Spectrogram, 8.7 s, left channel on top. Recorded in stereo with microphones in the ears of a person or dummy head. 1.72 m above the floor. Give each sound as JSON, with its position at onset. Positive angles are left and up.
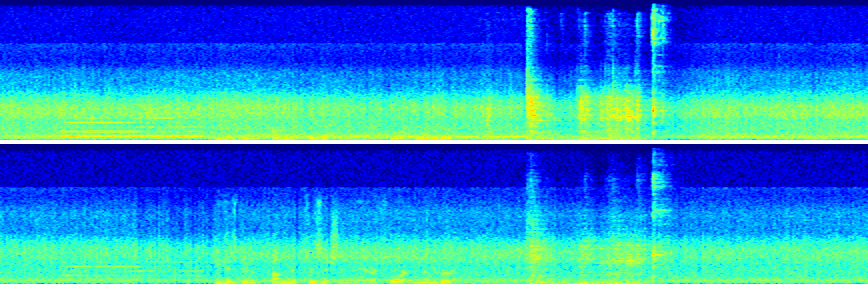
{"t": 0.6, "sound": "a flute", "side_deg": 85, "distance_m": 1.0}
{"t": 2.1, "sound": "a man speaking", "side_deg": -50, "distance_m": 0.5}
{"t": 4.7, "sound": "a rattle", "side_deg": 25, "distance_m": 1.3}
{"t": 6.5, "sound": "breaking glass", "side_deg": 20, "distance_m": 1.0}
